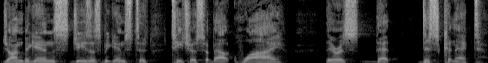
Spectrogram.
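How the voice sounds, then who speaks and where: A man preaching a fervent revival sermon in the manner of a Southern preacher, using repetitive rhythmic phrases and call-and-response, moving between conversational asides and shouted, half-sung proclamation. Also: a little high, fairly even intonation, takes it slowly.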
